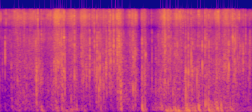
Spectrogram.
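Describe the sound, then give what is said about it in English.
A padded mailer bag with air pockets being torn open by hand: a few seconds of crinkling, crackling rips that come in uneven bursts, with no talking. “that looks like I can just tear open that”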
